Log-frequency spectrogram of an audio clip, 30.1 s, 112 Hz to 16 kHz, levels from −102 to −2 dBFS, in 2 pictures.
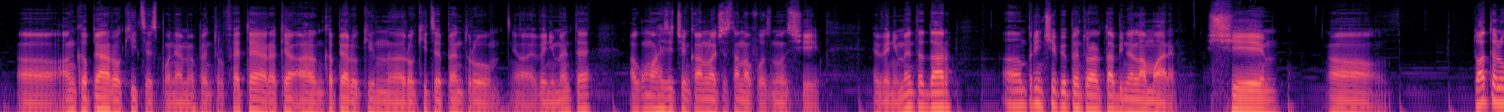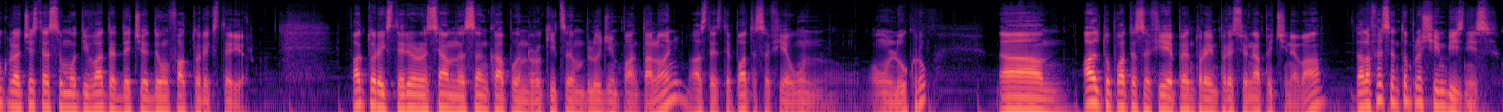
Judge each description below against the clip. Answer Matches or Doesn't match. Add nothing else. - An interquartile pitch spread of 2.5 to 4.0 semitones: Doesn't match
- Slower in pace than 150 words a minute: Doesn't match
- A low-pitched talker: Matches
